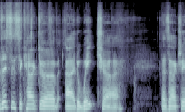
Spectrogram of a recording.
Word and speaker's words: Adwaita: I know I wasn't doing it in the previous parts, but this is the character of Adwaita. That's actually how you pronounce it.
